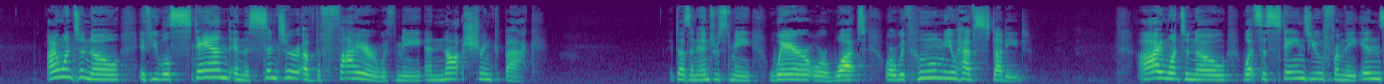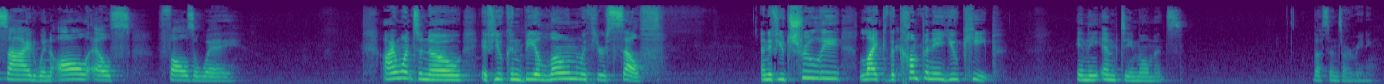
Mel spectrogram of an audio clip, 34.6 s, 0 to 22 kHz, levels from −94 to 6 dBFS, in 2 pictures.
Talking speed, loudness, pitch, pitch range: 130 wpm, -23 LUFS, 235 Hz, 200-255 Hz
